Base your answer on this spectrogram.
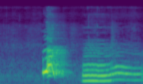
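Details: Golden Retriever gives one short, rough bark, then after a brief pause a sustained, tonal, slightly rising whine-like vocalisation lasting almost a second, close to the recorder indoors.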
